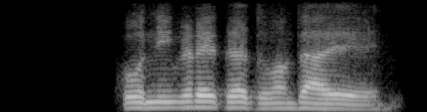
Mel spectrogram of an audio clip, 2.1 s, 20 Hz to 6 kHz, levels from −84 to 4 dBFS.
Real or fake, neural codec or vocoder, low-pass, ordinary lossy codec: fake; codec, 16 kHz, 0.5 kbps, FreqCodec, larger model; 5.4 kHz; Opus, 16 kbps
